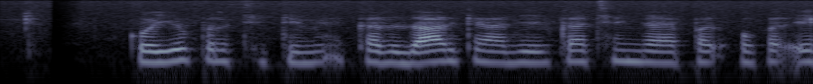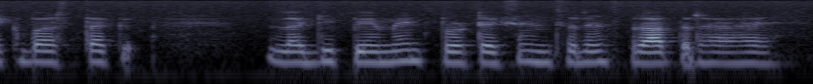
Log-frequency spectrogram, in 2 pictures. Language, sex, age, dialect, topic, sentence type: Magahi, male, 25-30, Central/Standard, banking, statement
